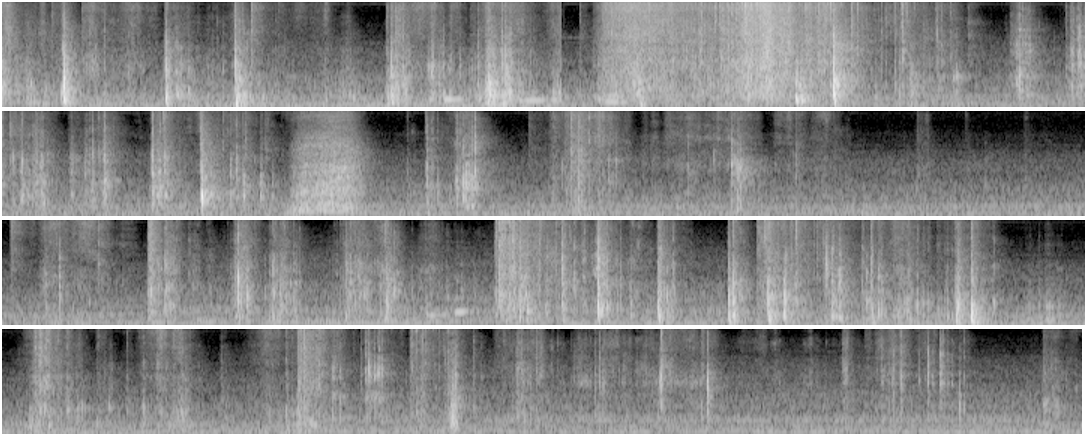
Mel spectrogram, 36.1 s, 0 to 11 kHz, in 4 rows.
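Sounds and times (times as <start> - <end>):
crinkling: 3.3 - 11.2.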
